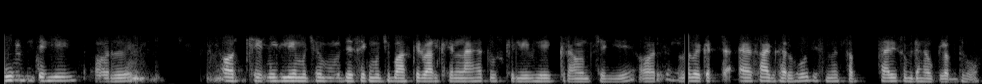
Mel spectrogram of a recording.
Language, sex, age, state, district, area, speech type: Hindi, male, 18-30, Uttar Pradesh, Prayagraj, rural, conversation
